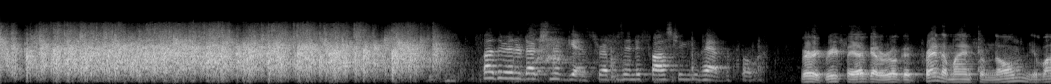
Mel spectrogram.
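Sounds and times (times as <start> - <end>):
audience applauding in a legislature gallery: 0.0 - 4.7
speech: 4.9 - 10.5.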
